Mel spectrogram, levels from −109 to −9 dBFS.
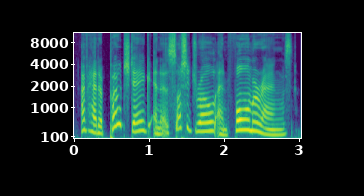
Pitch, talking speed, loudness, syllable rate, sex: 255 Hz, 240 wpm, -17 LUFS, 6.5 syllables/s, female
